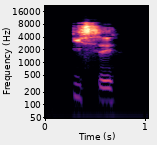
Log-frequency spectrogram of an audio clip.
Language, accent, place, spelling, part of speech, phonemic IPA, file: French, France, Lyon, hisser, verb, /i.se/, LL-Q150 (fra)-hisser.wav
- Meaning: 1. to hoist, to raise 2. to rise through the ranks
